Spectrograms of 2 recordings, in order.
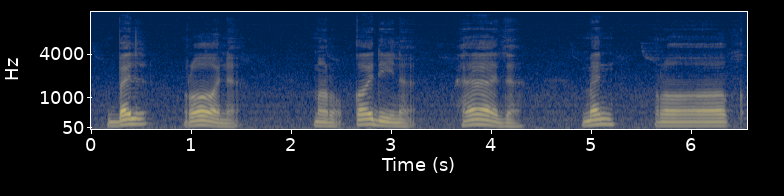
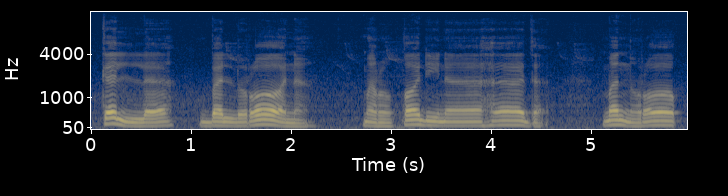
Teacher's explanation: Tariq Asy-Syatibi membaca dengan saktah 2 harakat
